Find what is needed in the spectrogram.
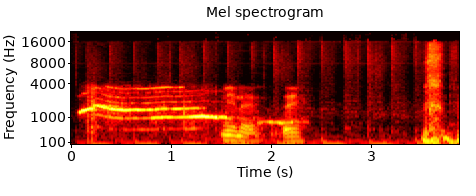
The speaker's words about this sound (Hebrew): הנה, הנה, אתה לא בדיוק שומר, הוא בוכה.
